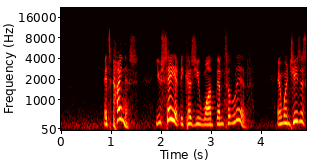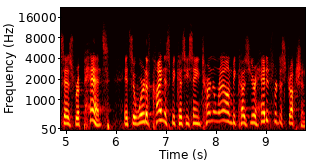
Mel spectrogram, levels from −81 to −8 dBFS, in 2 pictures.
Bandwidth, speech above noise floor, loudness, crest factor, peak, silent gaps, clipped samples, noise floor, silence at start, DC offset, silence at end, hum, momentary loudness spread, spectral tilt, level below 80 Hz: 13.5 kHz; 32 dB; -31 LUFS; 20 dB; -12 dBFS; none; under 0.1%; -63 dBFS; 0.85 s; under 0.1%; 0 s; none; 11 LU; -5.5 dB/octave; -64 dBFS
